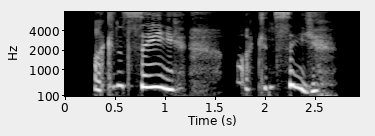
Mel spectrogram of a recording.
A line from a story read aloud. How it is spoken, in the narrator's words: cried Elsa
